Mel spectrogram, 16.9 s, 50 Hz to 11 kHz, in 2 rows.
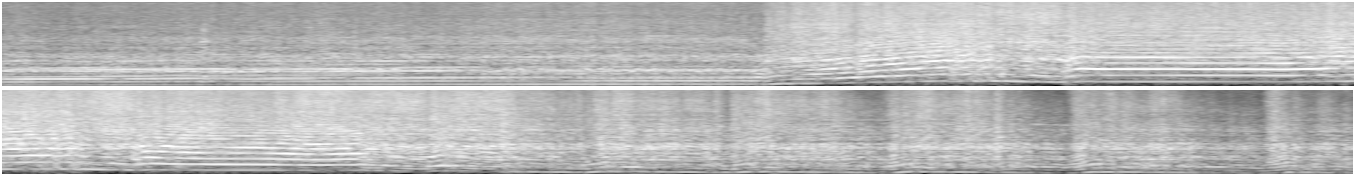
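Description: Honda B20 VTEC inline-four on open headers running on a chassis dyno. It holds a steady speed, then about five seconds in revs climb sharply and hold high, falling back about ten seconds in. The revs then waver at a lower speed.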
